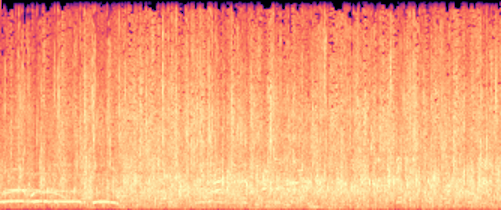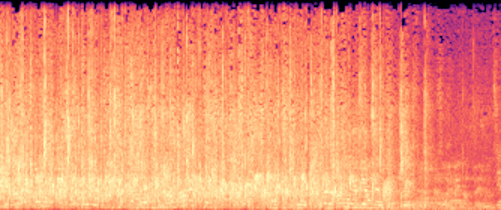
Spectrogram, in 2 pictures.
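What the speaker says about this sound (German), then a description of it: "Gebt euch den Applaus." Audience applause fills the whole stretch at a Poké Plaza community meetup, a dense, steady wash of clapping from a crowd that holds loud and even before thinning slightly at the very end.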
